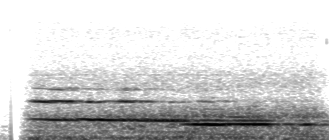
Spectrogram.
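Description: An orca gives a long, tonal whistle-like call that holds steady, then slides slightly lower.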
